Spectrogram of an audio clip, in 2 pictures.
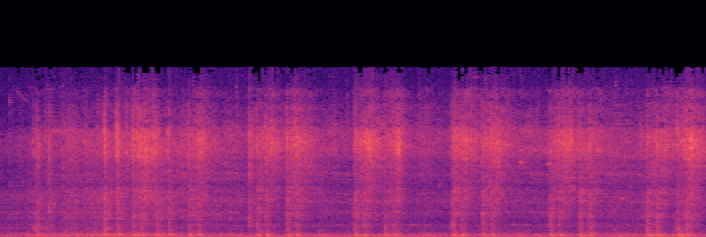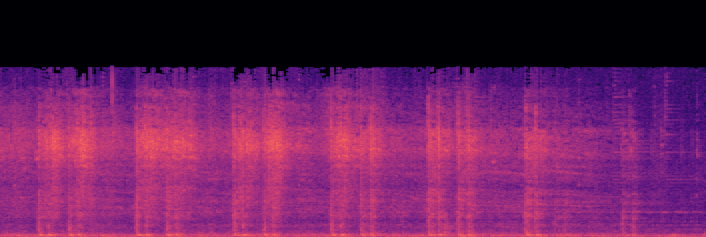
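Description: A train running on the track, its wheels clacking over rail joints in a repeating, uneven rhythm over a steady rumble.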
